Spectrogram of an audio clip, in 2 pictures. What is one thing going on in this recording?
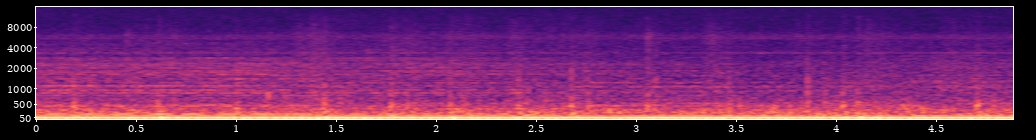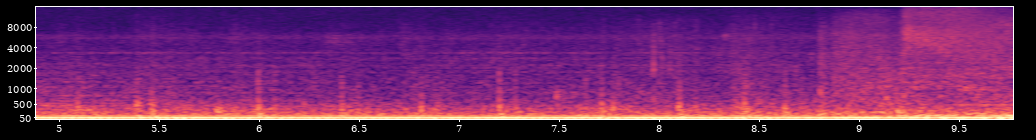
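Footsteps scuff across stone.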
